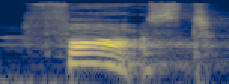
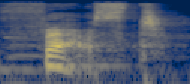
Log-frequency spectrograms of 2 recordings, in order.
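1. 这个元音是按英式方式发的。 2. 这个元音是按美式方式发的。

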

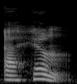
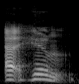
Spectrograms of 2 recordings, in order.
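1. t 在 him 前面保持不释放。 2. t 在 him 前面保持不释放。

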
